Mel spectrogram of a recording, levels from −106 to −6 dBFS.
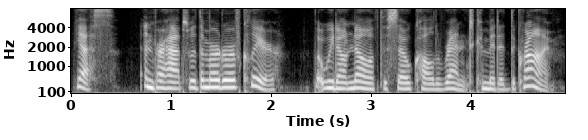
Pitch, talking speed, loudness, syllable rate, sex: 220 Hz, 230 wpm, -18 LUFS, 6.0 syllables/s, female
